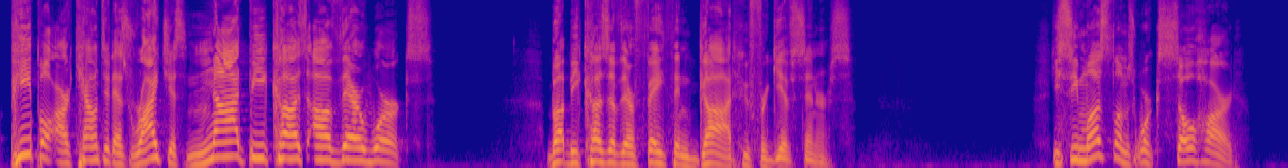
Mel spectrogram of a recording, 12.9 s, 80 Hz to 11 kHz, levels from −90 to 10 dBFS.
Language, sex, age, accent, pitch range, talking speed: English, male, 40-59, American, 125-195 Hz, 120 wpm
